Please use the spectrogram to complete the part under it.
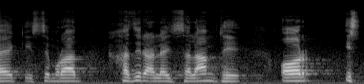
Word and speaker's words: خضر: جس کو عام طور پر خضر کہا جاتا ہے، اس کا درست تلفظ خضر ہے لیکن معروف خضر ہے۔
